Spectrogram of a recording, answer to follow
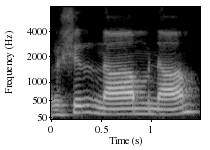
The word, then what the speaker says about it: ऋषिर्नाम्नां: shakara na and refa ऋषिर्नाम्नां ma is there na is there namnam both the letters we have to pronounce very clearly dirgha and followed by anuswara ऋषिर्नाम्नां सहस्रस्य वेदव्यासो महामुनिः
